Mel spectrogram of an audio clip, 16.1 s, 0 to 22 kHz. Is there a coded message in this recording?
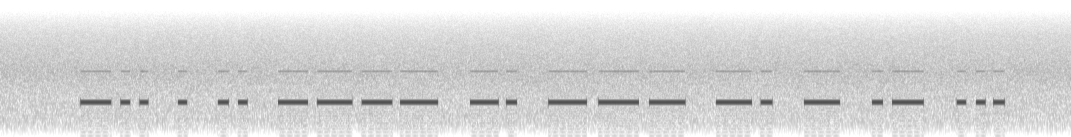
Yes: Morse code (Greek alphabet) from 1.1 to 15.1 s, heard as a keyed tone, hand-sent with a straight key, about 8 wpm, 1000 Hz. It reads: ΔΕΙΧΝΟΝΤΑΣ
